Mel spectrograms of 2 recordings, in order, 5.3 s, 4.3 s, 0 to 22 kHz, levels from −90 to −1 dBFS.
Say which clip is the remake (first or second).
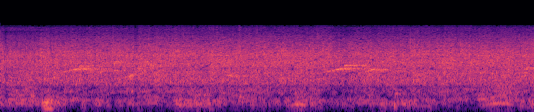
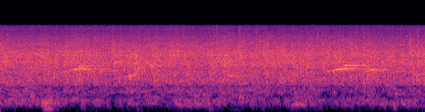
second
